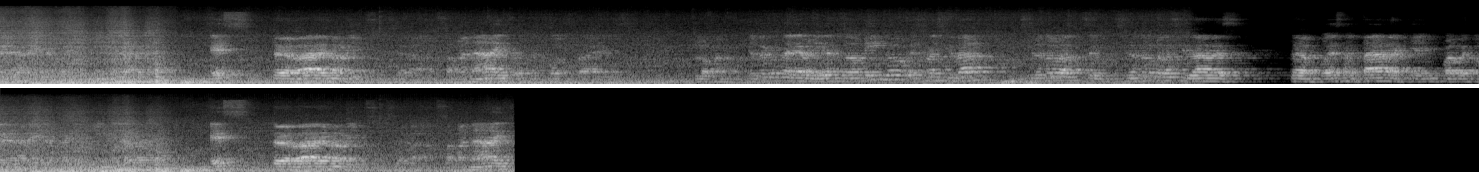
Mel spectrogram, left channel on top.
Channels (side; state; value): right; drops out; at 5.2 s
